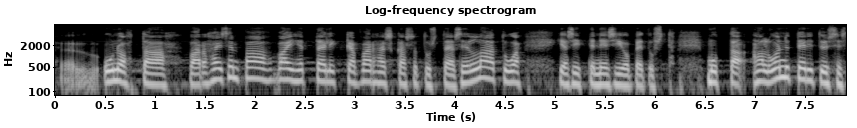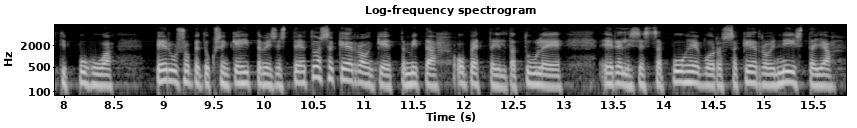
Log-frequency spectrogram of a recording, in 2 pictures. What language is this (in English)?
Finnish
